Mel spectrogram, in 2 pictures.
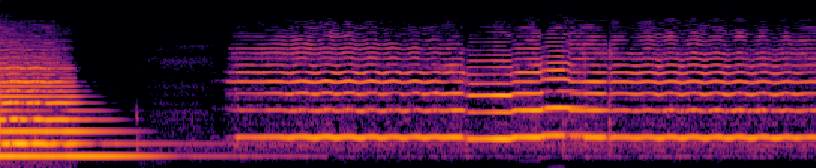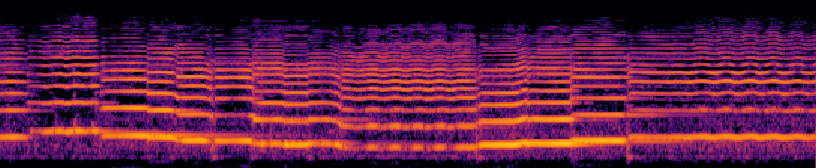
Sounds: music, violin, musical instrument

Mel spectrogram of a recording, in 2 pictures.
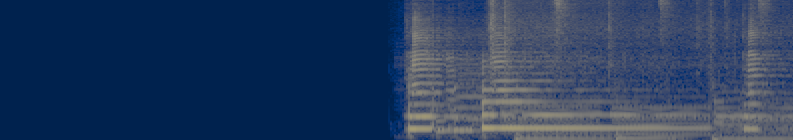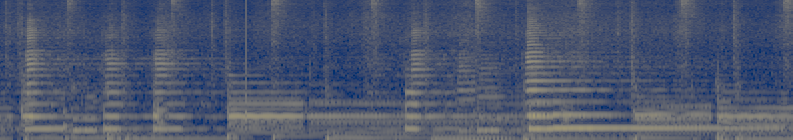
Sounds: guitar, music, musical instrument, bowed string instrument, jazz

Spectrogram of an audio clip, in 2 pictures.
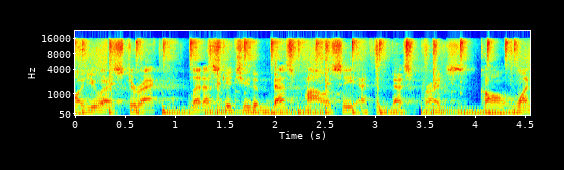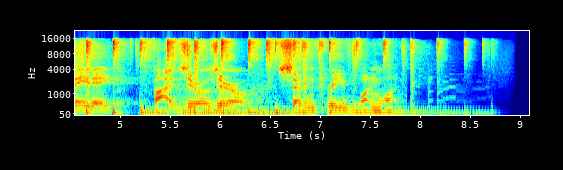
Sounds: speech, music

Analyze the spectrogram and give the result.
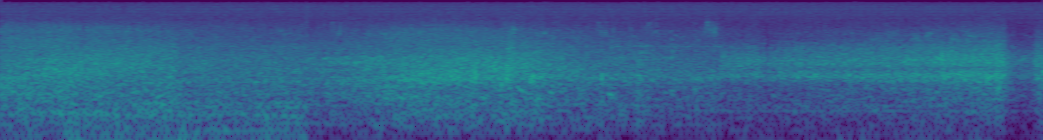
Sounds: animal

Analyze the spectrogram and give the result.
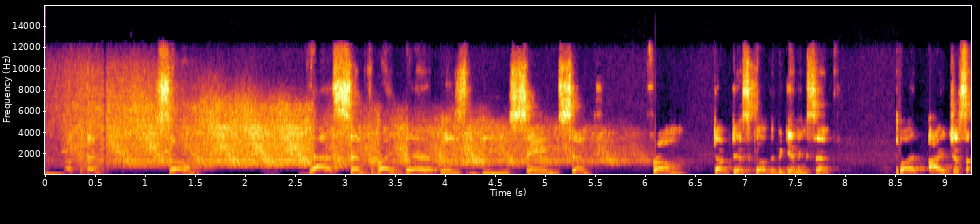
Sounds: music, speech

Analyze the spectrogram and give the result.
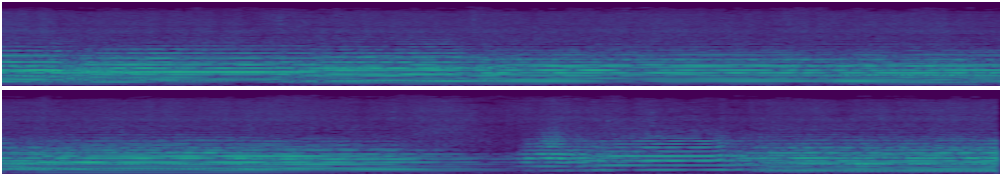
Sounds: trombone, brass instrument, playing trombone

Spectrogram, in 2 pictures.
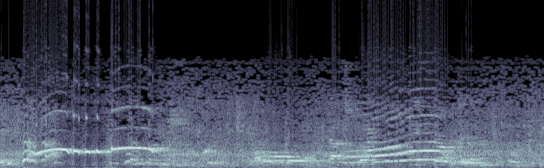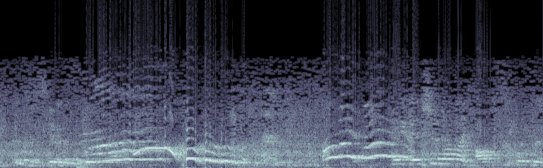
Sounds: speech

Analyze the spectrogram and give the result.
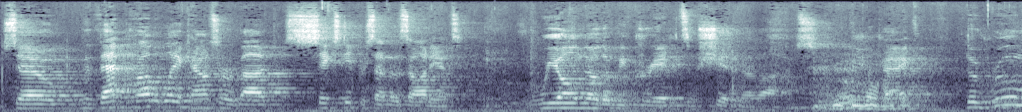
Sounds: speech

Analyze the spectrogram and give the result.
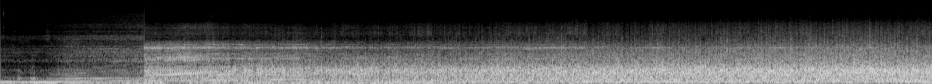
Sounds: vehicle, car, auto racing

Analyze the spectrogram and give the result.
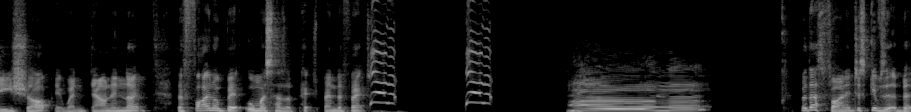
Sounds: speech

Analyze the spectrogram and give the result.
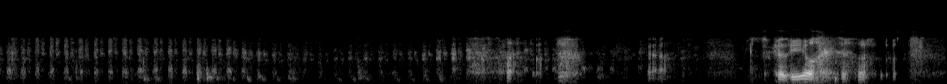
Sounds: gasp, animal, speech

